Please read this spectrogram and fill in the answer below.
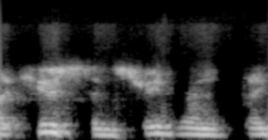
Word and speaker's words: Houston: That's down at the bottom of 2nd Avenue near Houston Street, which most people call it Houston Street, but they pronounce it Houston Street.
